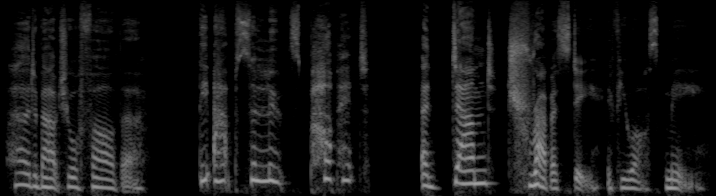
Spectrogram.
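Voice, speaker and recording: A woman's voice: mid-range voice, husky, no echo, clean studio sound, exaggerated voice. An actress voicing a gloating, seductive female devil in a video game, with a mocking, theatrical, condescending drawl. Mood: mock sympathy. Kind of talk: video game character acting.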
